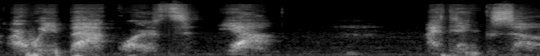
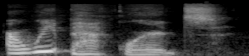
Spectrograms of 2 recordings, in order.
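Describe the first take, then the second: First: Whispered question to herself. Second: Said in the usual way. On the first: Real, not acted. Streamer rechecking the flipped camera, whispered. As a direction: ask it under your breath.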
